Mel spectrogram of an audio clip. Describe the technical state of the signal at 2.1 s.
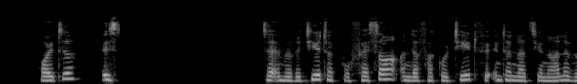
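At 2.1 s you're sitting right in the middle of a playback stall: the speech cuts off dead at 1.19 s and the output stays silent until 2.64 s, a gap of about 1.43 s. It sounds like the player likely ran dry of data or had its thread blocked, so nothing reached the output until it caught up. Speech then picks up again with "er emeritierter".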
